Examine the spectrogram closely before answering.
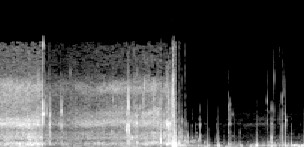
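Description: Water splashes at the surface.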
